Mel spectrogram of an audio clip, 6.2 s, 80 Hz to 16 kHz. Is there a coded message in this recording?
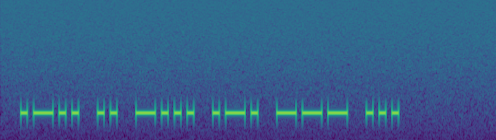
Yes: Morse code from 0.2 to 5.0 s, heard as a keyed tone, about 15 wpm, 790 Hz. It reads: LIBROS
